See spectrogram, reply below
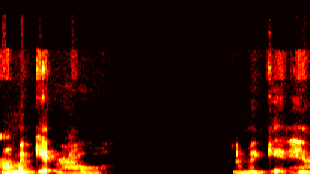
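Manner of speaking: very soft, low, mock-menacing tone.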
